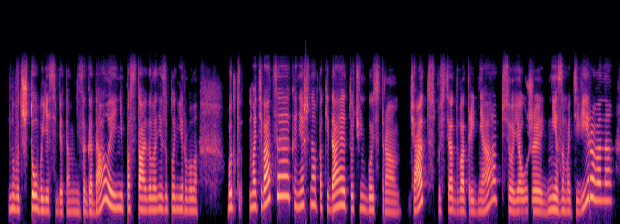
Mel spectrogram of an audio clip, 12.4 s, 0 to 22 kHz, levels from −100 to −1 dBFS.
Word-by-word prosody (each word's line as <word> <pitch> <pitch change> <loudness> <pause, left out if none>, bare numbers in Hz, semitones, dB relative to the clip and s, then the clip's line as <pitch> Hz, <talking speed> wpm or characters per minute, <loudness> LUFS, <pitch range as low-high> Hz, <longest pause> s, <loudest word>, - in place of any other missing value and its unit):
ну 190 +1 -5
вот, 180 -1 -4
что 205 -1 +5
бы 175 -3 -2
я 165 -1 -2
себе 155 -1 -6
там 155 +1 -10
не 150 - -11
загадала 160 - +1
и 215 -3 +2
не 200 0 -3
поставила, 180 -2 +1
не 190 +1 -5
запланировала, 180 -3 -6 0.6
вот 215 +1 -1
мотивация, 285 - +4
конечно, 240 +1 -2
покидает 205 +3 +2
очень 195 -1 -6
быстро 155 -5 -4 0.2
чат. - - +6
Спустя 180 +1 -3
2-3 160 0 -2
дня 205 - -2
всё, 170 - -4
я 160 +1 -1
уже 165 -1 -1
не 175 +5 -1
замотивирована, 300 - 0
185 Hz, 140 wpm, -24 LUFS, 165-225 Hz, 0.6 s, чат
